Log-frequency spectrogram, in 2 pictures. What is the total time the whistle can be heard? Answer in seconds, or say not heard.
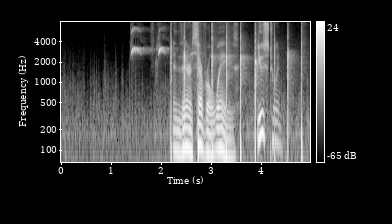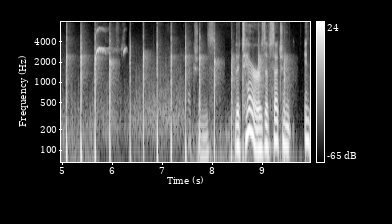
2 s.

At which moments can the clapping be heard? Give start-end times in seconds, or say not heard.
2.1-9.6.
